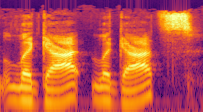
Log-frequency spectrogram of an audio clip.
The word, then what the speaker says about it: legates: Legats? L-E-G-A-T-E-S. I would pronounce it legats. Would you call it legates?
